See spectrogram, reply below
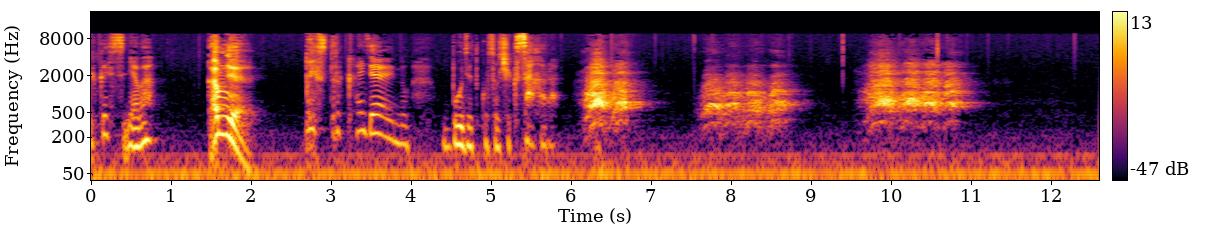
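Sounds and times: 
speech: 0.0s - 0.9s, 1.5s - 2.1s, 2.7s - 6.4s
low steady hum: 0.0s - 12.5s
hunting dog barking and yowling: 6.1s - 7.0s, 7.6s - 9.0s, 9.6s - 11.2s.

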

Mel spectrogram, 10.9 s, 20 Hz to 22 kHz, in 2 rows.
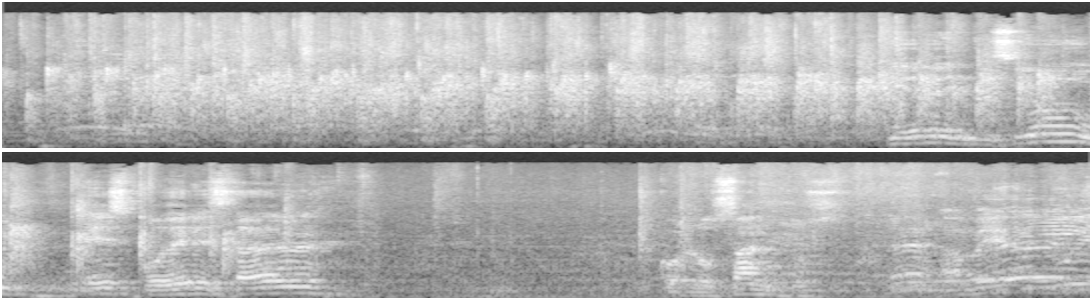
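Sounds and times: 
congregation applauding: 0.0s - 7.0s
speech: 4.4s - 7.2s, 8.8s - 10.8s.

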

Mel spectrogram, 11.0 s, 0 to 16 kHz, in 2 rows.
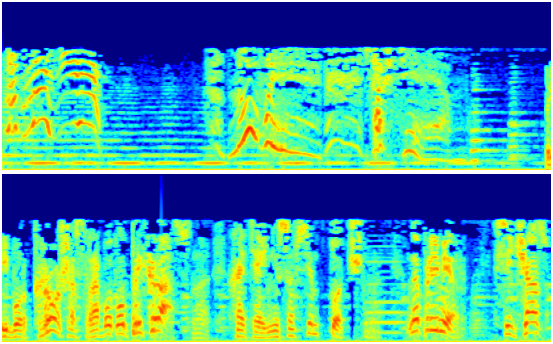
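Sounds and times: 
shrill scream: 0.0s - 1.0s
speech: 2.2s - 10.9s.

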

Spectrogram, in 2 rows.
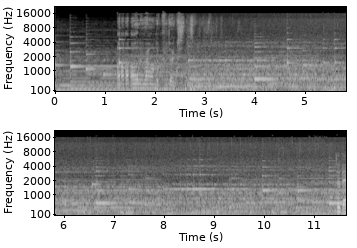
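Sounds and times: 
sustained musical tones: 0.1s - 11.6s
speech: 1.3s - 3.4s, 11.4s - 11.6s
steady rain with a low rumbling undertone: 2.7s - 11.6s.

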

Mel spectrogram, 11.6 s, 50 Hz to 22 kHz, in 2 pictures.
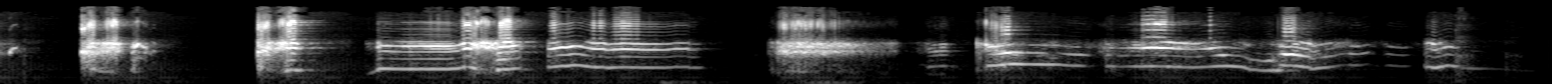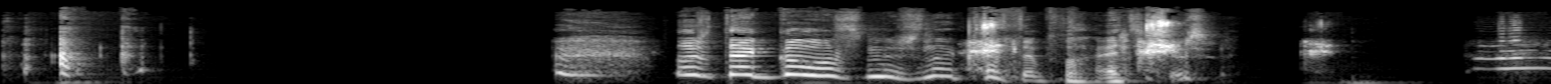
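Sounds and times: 
person crying and sobbing with wavering wails: 1.2s - 6.5s
speech: 8.6s - 10.5s.

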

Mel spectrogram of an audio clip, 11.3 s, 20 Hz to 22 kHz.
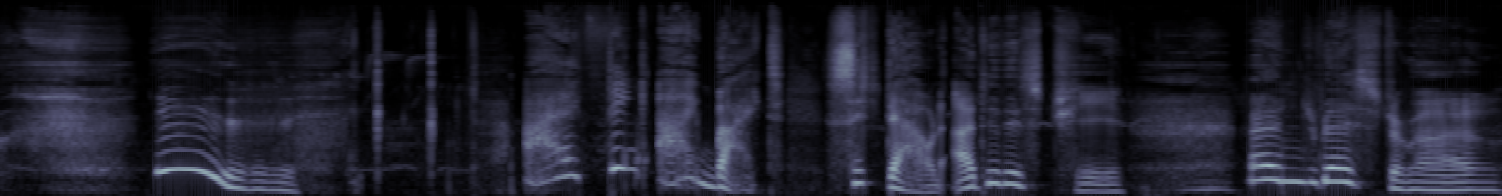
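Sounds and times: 
long hard voiced yawn with breathy inhale: 0.0s - 2.7s
speech: 1.6s - 2.4s, 4.2s - 8.6s, 9.4s - 11.2s.

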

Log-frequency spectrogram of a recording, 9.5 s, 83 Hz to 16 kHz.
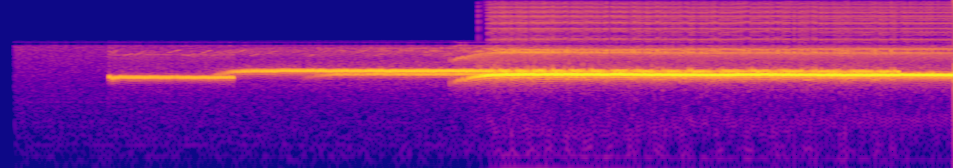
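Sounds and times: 
American toad trills: 1.1s - 9.5s.

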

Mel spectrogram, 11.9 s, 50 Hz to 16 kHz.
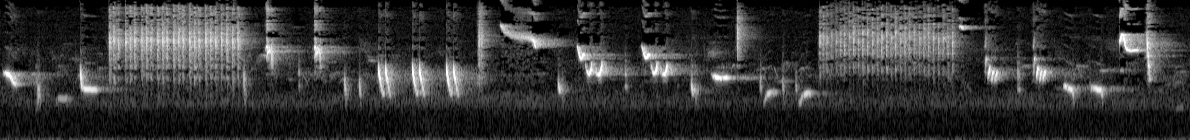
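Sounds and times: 
Thrush nightingale Luscinia luscinia song: 0.0s - 11.8s.

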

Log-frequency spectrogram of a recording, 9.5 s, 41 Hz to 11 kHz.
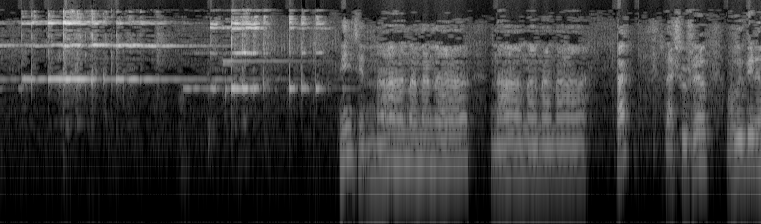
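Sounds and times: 
several small ram bells jingling and clanging: 0.0s - 5.7s
speech: 4.2s - 9.4s.

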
